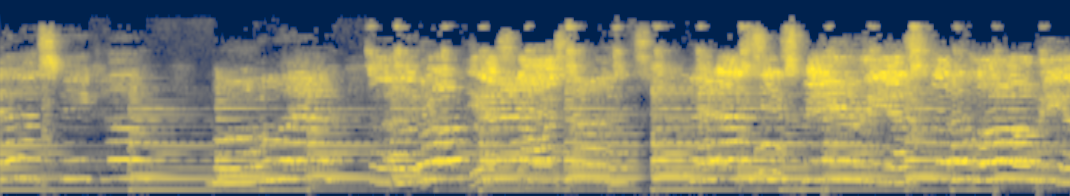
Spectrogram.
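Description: Several women singing a song together, accompanied by sustained chords on an electric keyboard.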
